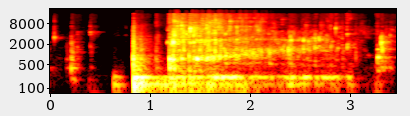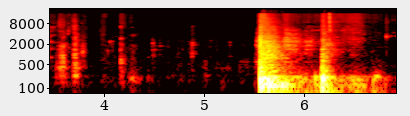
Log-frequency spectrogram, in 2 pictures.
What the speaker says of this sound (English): Sorry, I got to pour some water here.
